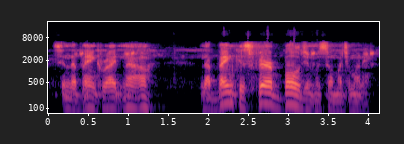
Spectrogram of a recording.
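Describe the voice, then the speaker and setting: Low-voiced male Western gang boss, tough and commanding, rough frontier talk, dull old-radio sound. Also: lively intonation, moderate pace, exaggerated voice. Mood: scheming, resolute. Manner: folksy frontier drawl with rough grammar. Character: tough scheming Western outlaw gang leader, vengeful and commanding. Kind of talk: 1940s radio western acting. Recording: dull vintage 1940s radio recording.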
